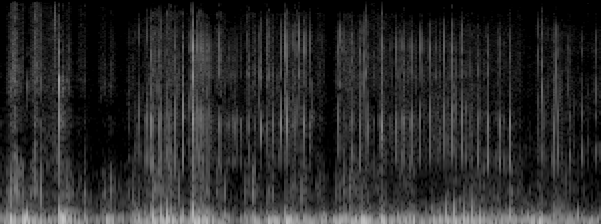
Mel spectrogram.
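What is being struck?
Silicone bristled scrubber pad.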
